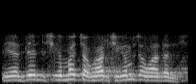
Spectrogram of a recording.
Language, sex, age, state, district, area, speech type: Manipuri, male, 45-60, Manipur, Kakching, rural, conversation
